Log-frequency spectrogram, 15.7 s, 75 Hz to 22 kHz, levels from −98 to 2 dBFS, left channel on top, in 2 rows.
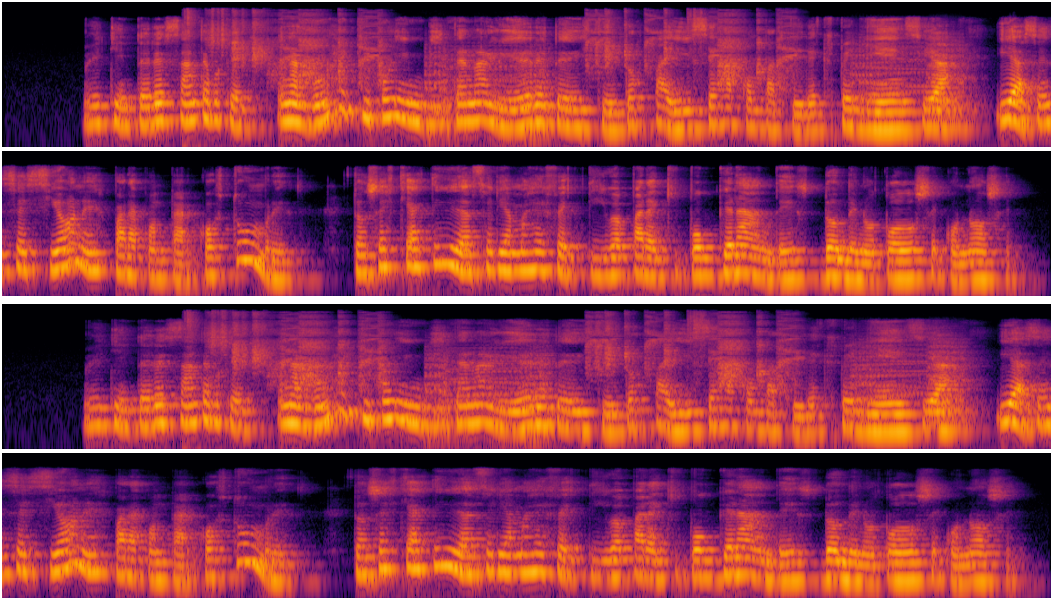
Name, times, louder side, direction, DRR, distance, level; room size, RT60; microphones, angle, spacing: voice 1, 0.6-7.1 7.5-10.0 10.5-15.4, left 1 dB, 85° left, 6 dB, 2.3 m, -23 dB
sound 1, 1.4-2.9 3.2-4.1 4.4-6.0 6.3-7.2, left 1 dB, 15° left, 4.4 m, -34 dB
9.4 x 7.9 x 7.6 m, 0.41 s
head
